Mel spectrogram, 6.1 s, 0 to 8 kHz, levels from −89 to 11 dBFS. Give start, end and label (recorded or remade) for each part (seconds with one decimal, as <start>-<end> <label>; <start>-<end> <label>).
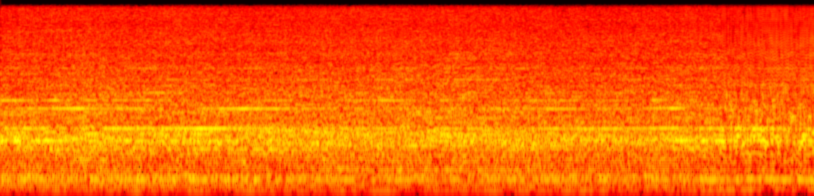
0.0-5.4 recorded; 5.4-6.1 remade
